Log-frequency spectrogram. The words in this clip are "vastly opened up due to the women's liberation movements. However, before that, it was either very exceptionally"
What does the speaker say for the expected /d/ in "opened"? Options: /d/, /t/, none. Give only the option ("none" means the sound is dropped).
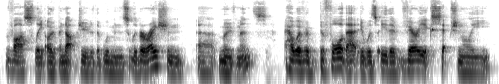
/d/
